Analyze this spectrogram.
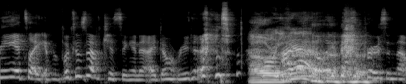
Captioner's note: giggles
